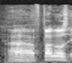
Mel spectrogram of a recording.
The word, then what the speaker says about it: Fuggles: Fuggles is, first of all, pronounced Fuggles, because F-U-G-G-L-E.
